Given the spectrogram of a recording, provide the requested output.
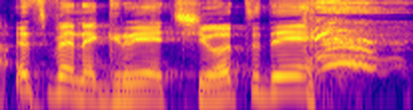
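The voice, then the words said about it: Put-on Scottish accent. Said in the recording (Dutch): “I can do a little bit of Scottish accent.”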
